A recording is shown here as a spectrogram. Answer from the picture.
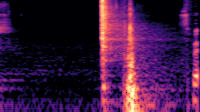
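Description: A car's carpeted boot floor panel dropping shut over the spare wheel well: a sharp knock followed closely by a low thud, about a second in.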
